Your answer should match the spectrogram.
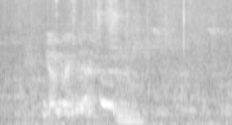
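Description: Domestic racing pigeon cooing: low, rolling coos about half a second in, one of them dropping in pitch.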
